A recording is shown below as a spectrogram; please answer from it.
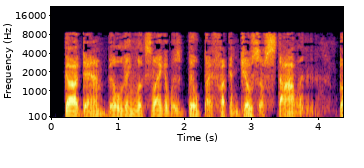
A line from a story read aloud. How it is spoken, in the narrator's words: Bob grumbled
